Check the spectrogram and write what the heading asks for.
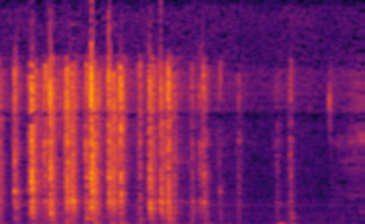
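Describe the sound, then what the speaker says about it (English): Keys pressed on a computer keyboard during word processing: a fast run of crisp clicks, then slower isolated taps, close and clear with no talk. "instead of clicking with my mouse, I can also use my down arrow to get to the next box down"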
